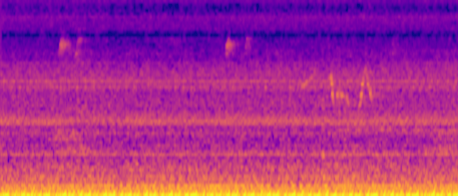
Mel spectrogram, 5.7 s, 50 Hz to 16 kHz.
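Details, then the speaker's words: Honda Civic 1.5 turbo, 122k miles, in limp mode with multiple dash warnings: idle pulses unevenly, about two dull stumbles a second, hood shaking; misfire. "feels like it gets misfire keeps on going to this screen on Hotel brake light uh brake system flashing engine light so it's got a misfire you can see the hood shaking"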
